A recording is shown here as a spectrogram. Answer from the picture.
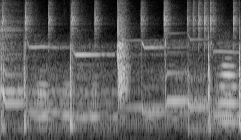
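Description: Background music: an electronic pop track of short, bright notes stepping up and down over a regular beat of high, hissy hits.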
